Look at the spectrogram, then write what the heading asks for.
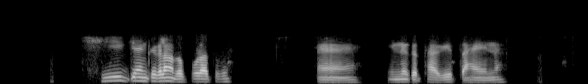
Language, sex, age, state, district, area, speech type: Santali, male, 18-30, Jharkhand, Pakur, rural, conversation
